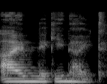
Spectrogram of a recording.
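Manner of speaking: polished, smooth on-air radio announcer voice. Retelling the husband walking in and suggesting a name, in a radio voice. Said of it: "just using my radio voice says".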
